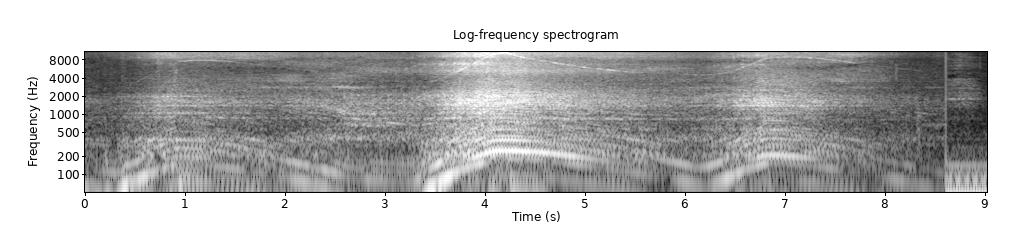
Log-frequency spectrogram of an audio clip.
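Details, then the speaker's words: BMW-engined automatic Land Rover Defender 110 conversion: revs climb smoothly and fall back twice with a clean turbo whistle rising each time; engine very quiet, balanced and healthy. "I don't know if you can hear that that sounds very quiet indeed really red you can hear the turbo"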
